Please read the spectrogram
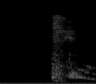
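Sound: sneeze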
